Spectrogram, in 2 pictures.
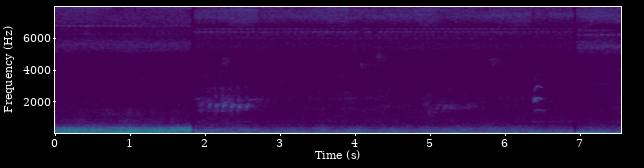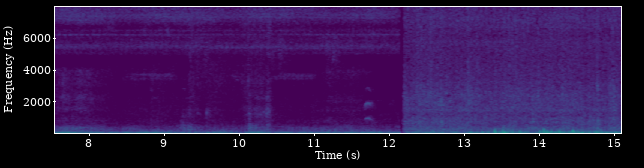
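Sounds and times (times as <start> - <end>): steady low rumble: 0.0 - 1.8
distant bird chirps: 1.9 - 6.8.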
